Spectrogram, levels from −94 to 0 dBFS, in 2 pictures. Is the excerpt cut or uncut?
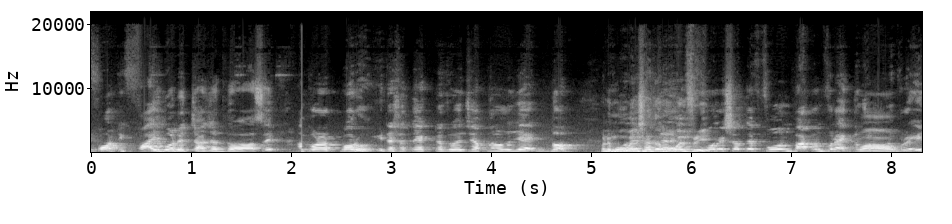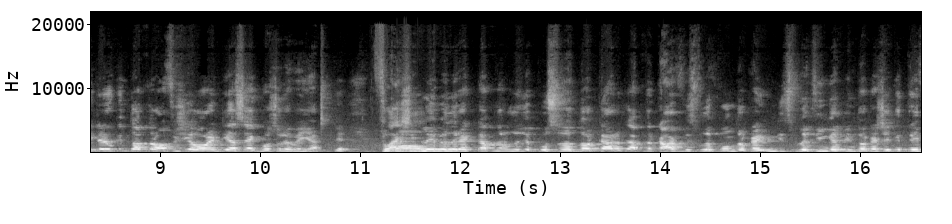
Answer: cut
